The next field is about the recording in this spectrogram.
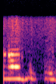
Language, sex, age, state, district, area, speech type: Telugu, female, 30-45, Andhra Pradesh, Nellore, urban, conversation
